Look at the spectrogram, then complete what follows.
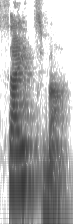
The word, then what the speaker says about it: Sytsma: And Cindy, your last name is pronounced? Sytsma. Sytsma.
